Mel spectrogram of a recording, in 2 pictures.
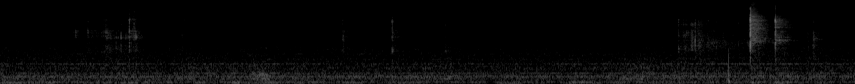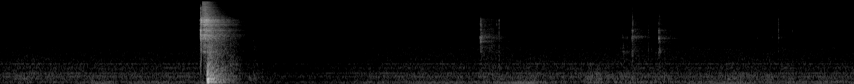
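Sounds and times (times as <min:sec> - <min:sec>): crossbow snap: 0:10.6 - 0:11.0.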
